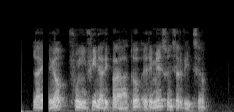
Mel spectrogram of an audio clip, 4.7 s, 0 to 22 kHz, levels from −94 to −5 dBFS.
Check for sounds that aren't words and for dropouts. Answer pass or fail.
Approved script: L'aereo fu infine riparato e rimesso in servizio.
fail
